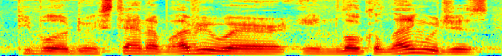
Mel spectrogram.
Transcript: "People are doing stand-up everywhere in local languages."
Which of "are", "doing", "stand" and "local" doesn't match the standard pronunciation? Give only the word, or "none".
none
